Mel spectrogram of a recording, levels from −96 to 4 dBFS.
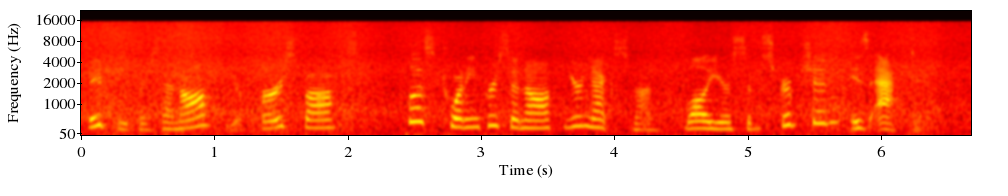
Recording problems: hiss; loud; throughout; 7 dB below the speech

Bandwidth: 15 kHz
